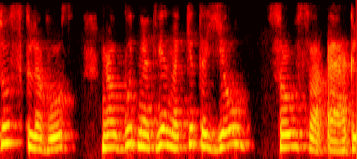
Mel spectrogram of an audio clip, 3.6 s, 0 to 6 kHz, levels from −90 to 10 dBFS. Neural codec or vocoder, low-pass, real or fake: none; 5.4 kHz; real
